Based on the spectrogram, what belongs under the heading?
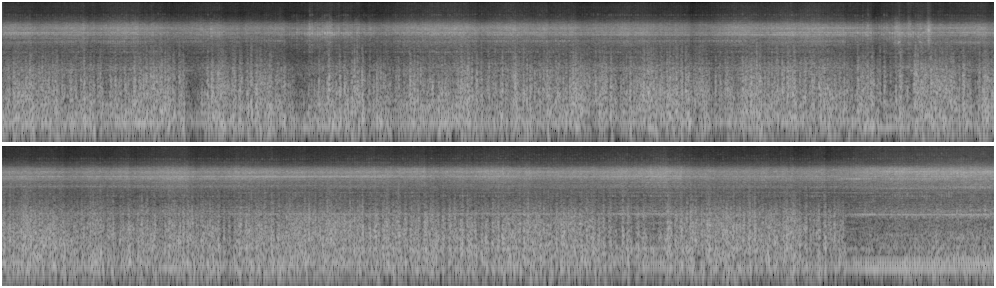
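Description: Motorcycle engine of a Filipino tricycle (motorcycle with sidecar) running steadily while riding along a road, heard from inside the sidecar together with rushing wind and road noise. Near the end the sound changes, the low engine hum growing stronger.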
